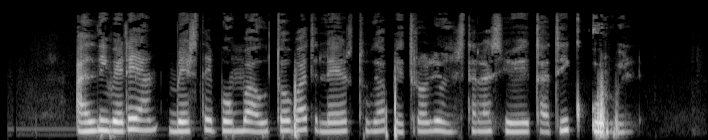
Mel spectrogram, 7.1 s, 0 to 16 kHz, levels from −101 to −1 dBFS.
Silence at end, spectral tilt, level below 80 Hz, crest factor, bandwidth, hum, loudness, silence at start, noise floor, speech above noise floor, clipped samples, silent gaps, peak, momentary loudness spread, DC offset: 0.8 s; -6.5 dB/octave; -64 dBFS; 24 dB; 11 kHz; none; -25 LUFS; 0.75 s; -81 dBFS; 57 dB; under 0.1%; none; -2 dBFS; 14 LU; under 0.1%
